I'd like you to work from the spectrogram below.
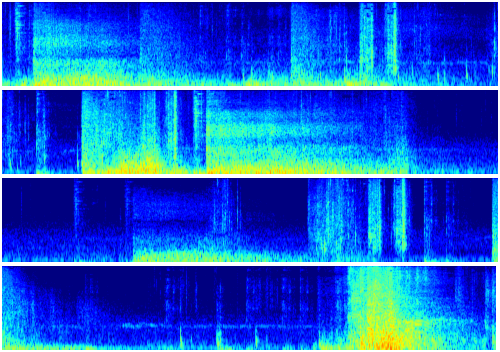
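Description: Gunfire in a Counter-Strike tournament match on the Nuke map: repeated bursts of rapid shots and sharp cracks come in clusters separated by quieter stretches, with footsteps between them and one heavy burst near the end.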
